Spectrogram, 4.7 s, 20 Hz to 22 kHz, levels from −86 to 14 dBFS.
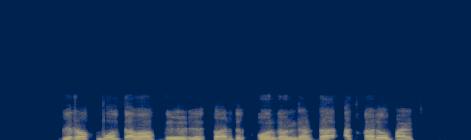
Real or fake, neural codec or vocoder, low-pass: fake; codec, 32 kHz, 1.9 kbps, SNAC; 7.2 kHz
